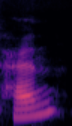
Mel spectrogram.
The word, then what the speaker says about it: ge: The letter G is called he in Spanish.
